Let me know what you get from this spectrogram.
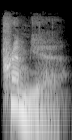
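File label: "premier", British English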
